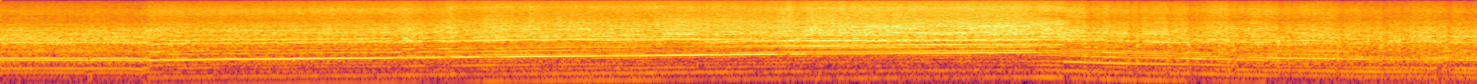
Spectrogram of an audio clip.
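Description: Racing trucks roar steadily on a race track, a continuous loud engine drone whose pitch climbs gradually then dips and rises again as the field runs on, with no voices.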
